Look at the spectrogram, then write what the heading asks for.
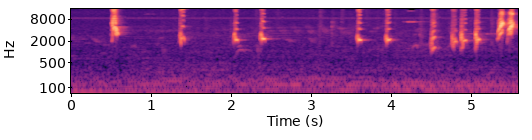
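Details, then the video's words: Long-tailed shrike in chatty gacor full isian singing style: sparse, sharp chirped notes spaced about half a second apart, some with brief ringing tails, over a quiet low hum. "SUARA PENTET GACOR FULL ISIAN || CENDET GACOR"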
